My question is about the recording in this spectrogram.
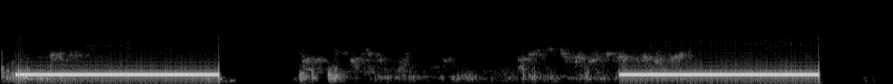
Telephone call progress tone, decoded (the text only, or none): ringback tone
